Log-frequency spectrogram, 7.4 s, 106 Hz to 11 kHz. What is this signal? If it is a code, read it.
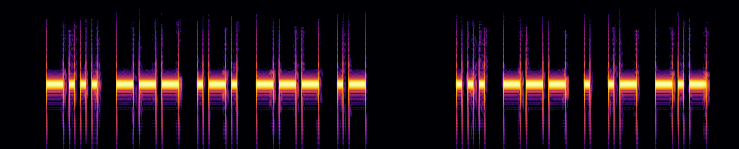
Morse code, heard as a keyed tone, about 21 wpm, 800 Hz. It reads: BOROA SOEAK
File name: CW / DET / 1 6 1500C S B 20wpm 2048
